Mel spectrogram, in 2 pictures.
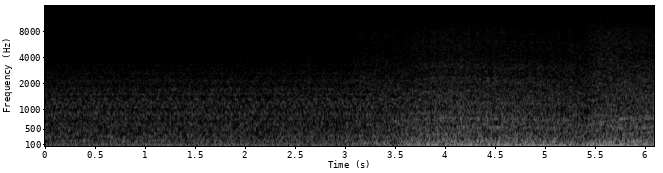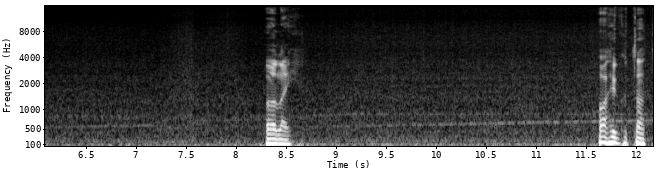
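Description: A truck engine rumbles low and steadily, growing louder.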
